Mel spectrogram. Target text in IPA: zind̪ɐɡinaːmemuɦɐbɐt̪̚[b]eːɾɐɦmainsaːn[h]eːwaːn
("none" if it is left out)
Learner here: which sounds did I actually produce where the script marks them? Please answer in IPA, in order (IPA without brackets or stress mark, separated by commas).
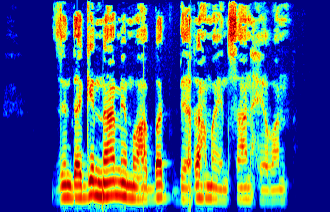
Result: b, h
